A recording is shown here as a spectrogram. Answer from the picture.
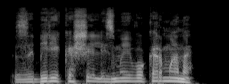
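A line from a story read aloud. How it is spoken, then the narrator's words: Whispering. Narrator (Russian): я прошептал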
